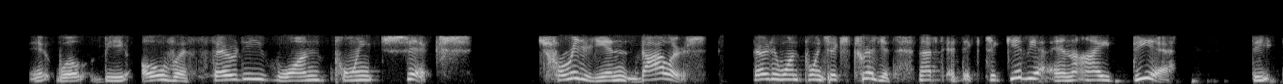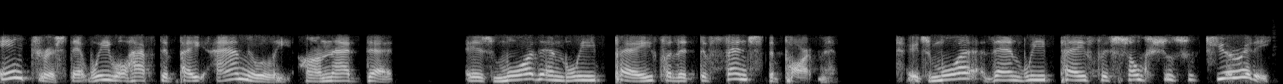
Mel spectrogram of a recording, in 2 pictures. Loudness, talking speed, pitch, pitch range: -17 LUFS, 105 wpm, 200 Hz, 170-225 Hz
